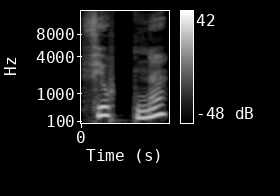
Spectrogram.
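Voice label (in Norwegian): "fjortende", Norwegian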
